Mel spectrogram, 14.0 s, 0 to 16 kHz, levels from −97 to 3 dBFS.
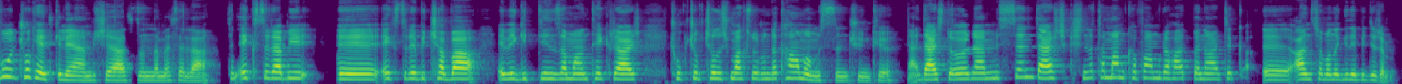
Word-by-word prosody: bu 345 -1 +2
çok 330 -2 -1
etkileyen 200 -7 +2
bir - - -8
şey 190 -1 0
aslında, 180 0 -1
mesela. 180 0 -3 0.2
Seni 250 - -8
ekstra 275 -1 +2
bir 270 +11 -4 0.2
eee, 230 -1 +6
ekstra 255 +2 -1
bir 255 0 -8
çaba 245 -2 +6 0.2
eve 240 +1 +2
gittiğin 245 +1 -4
zaman 240 0 0
tekrar 235 -1 +3 0.3
çok 250 0 -8
çok 260 -1 -4
çalışmak 255 -1 0
zorunda 250 0 -3
kalmamışsın 185 -10 -1
çünkü, 175 0 -8
yani, 210 - -7
derste 220 +1 +4
öğrenmişsin, 265 +7 -2
ders 275 -1 +5
çıkışında, 275 +1 -10
"Tamam, 300 +1 -1
kafam 275 -1 -5
rahat, 255 -1 -3
ben 245 -1 -3
artık, 240 +1 -5 0.2
eee, 200 -1 -2
antrenmana 225 -1 +1
gidebilirim." 210 -2 -3
245 Hz, 160 wpm, -19 LUFS, 220-265 Hz, 0.3 s, eee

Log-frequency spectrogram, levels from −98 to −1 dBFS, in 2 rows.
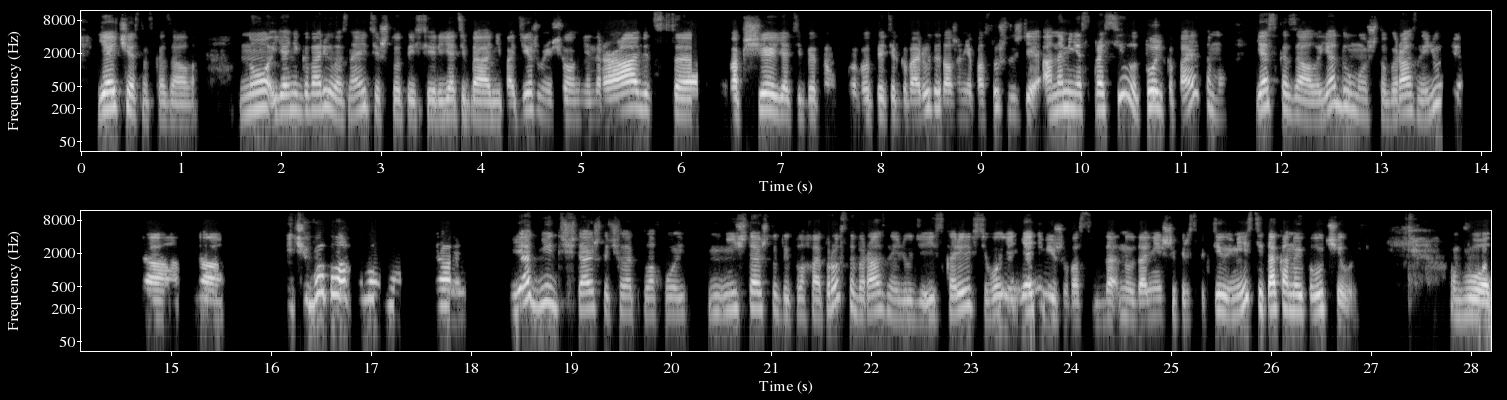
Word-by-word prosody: Я 195 - +8
ей 205 - +7
честно 160 -8 0
сказала. 125 -2 -6 0.4
Но 190 +6 +3
я 180 0 +1
не 190 - -4
говорила, 190 -1 0
знаете, 165 +3 -6
что-то 145 0 -6
из 135 - -10
серии: 140 -1 -4
"Я 150 +1 0
тебя 135 -2 +2
не 135 0 -8
поддерживаю, 165 +5 -3
ещё 140 +2 -6
он 140 0 -9
не 135 -1 -13
нравится. 165 +2 +5 0.4
Вообще 190 -1 +4
я 160 -1 0
тебе 155 +2 -6
там, 145 - -11 0.3
вот 150 +1 -4
я 160 - -1
те 155 - -6
говорю, 140 +6 -1
ты 205 -1 -1
должна 140 -1 -2
меня 135 -1 -9
послушать". 175 +10 -6
Слушайте, 140 - -1
она 165 +5 +2
меня 200 -2 +1
спросила 195 - 0
только 210 -4 +3
поэтому. 185 -6 -2 0.3
Я 205 - +6
ей - - -2
сказала: 165 - -1
"Я 185 - +1
думаю, 195 -10 -6
что 140 - -9
вы 140 +2 -6
разные 165 -4 +1
люди". 265 - -7 0.9
Да, 150 -2 +5 0.3
да. 145 -2 +4 0.7
Ничего 305 +6 +1
плохого. 310 -4 +4 0.6
Да. 225 0 +6 0.6
Я 455 - +5
не 250 +3 -3
д 205 - -11
считаю, 195 +1 0
что 195 -4 -11
человек 170 0 -8
плохой, 160 +1 -9 0.2
не 175 +3 -7
считаю, 200 0 +2
что 195 -1 -10
ты 155 -2 -9
плохая, 155 -1 -4
просто 275 -8 -2
вы 155 - -4
разные 170 -3 0
люди, 140 -1 -10
и 150 +5 -4
скорее 175 +8 0
всего 170 -4 -4
я, 170 -3 -3
я 180 +1 +6
не 235 - -10
вижу 320 -3 -5
вас, 135 -1 -6
да 250 0 -2
ну, 150 -2 -7
в - - -12
дальнейшие 145 +1 -2
перспективы 170 +5 -3
вместе, 200 - -1
так 195 +2 +7
оно 190 -3 +4
и - - +4
получилось. 180 +4 -2 0.9
Вот. 150 -3 +4
170 Hz, 185 wpm, -24 LUFS, 145-200 Hz, 0.9 s, Я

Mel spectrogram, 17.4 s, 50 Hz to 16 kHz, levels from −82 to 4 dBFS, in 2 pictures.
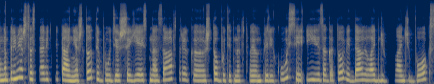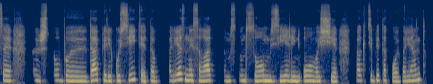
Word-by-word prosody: например, 285 +9 +6
составить 270 -5 0
питание. 225 -5 +4
Что 300 +8 +2
ты 285 -4 -1
будешь 225 0 +1
есть 230 +1 +1
на 225 -1 +2
завтрак, 255 +1 -2
э, 220 0 +1
что 230 +4 +1
будет 215 -1 -4
на 210 -1 +1
в 210 - -15
твоём 215 -1 0
перекусе 245 - -1
и 250 +1 -1
заготовить, 245 +1 -1
да, 230 +1 +5
ланч 225 -1 +1 0.2
ланч-боксы, 220 +2 -1 0.4
э, 220 -2 -6
чтобы, 205 -2 -1
да, 225 +2 +4
перекусить. 220 +3 -1
Это 195 -1 -2 0.2
полезный 230 +1 +1
салат 220 0 +1 0.2
там 205 -1 -5
с 205 0 -8
тунцом, 215 -1 +1
зелень, 205 0 +1
овощи. 200 -2 +1 0.3
Как 225 0 -5
тебе 225 0 -4
такой 185 -4 -4
вариант? 215 +7 -2
220 Hz, 130 wpm, -22 LUFS, 210-245 Hz, 0.4 s, например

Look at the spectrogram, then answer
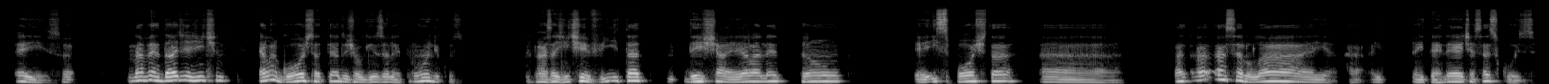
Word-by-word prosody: É 140 -2 0
isso, 100 -2 -5
é 115 - -9 0.5
Na 175 +4 +1
verdade, 185 +1 +4
a - - +4
gente 180 0 0 0.3
ela 185 +5 +2
gosta 150 +2 +3
até 145 +2 -1
dos 130 -2 -1
joguinhos 120 0 -1
eletrônicos, 130 +5 -2 0.7
mas 125 0 -1
a 130 - +4
gente 120 +7 0
evita 165 +6 +2 0.4
deixar 130 +1 +2
ela, 130 +4 +2
né, 145 +1 +1 0.2
tão, 140 +2 0 0.7
eh, 110 +1 -1
exposta 145 +2 0 0.2
a 105 -5 -6 0.5
a 140 - +1 0.4
a - - +5
a 215 - +3
celular 140 - +2
e 105 -1 -4
a 100 +2 -18
in 110 - -9 0.3
a 110 - -6
internet, 120 +4 0
essas 145 +4 -1
coisas. 100 - -10
130 Hz, 135 wpm, -23 LUFS, 115-150 Hz, 0.7 s, a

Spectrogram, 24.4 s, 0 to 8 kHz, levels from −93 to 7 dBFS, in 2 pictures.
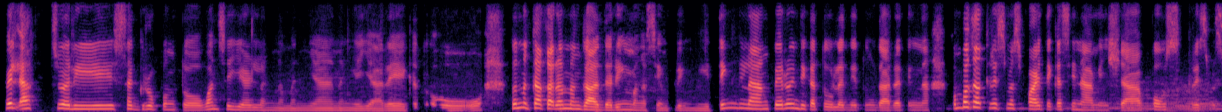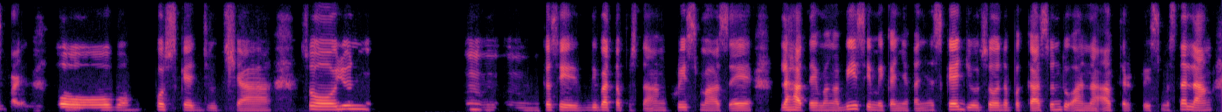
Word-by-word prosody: Well 320 0 +9
actually 255 -3 +4
sa 250 0 -2
grupong 215 -2 -5
to 165 -1 -2
once 225 +5 -3
a 230 - -4
year 180 -4 -4
lang 165 -2 -11
naman 155 0 -13
yan 150 0 -7
nangyayari 150 -1 -5
kat - - -12 0.2
oo 155 -2 -4 0.3
tuwing 325 +3 +4
nagkakaroon 280 -4 +8
ng 255 -3 0
gathering 190 -1 +5
mga 160 -2 -8
simpleng 155 0 -10
meeting 150 - -4
lang 255 -3 +5
pero 270 +3 +4
hindi 270 -4 -1
katulad 190 -4 -1
nitong 175 0 -10
darating 165 +1 -2
na 165 - -4 0.2
kumbaga 355 +3 +7
Christmas 295 -3 -3
party 235 -4 +4
kasi 220 0 -2
namin 175 -2 0
siya 160 +1 0
post-Christmas 205 -2 -6
par - - -3 0.4
oo, 180 -2 +2
wo 175 -1 -6 0.3
post-scheduled 165 -6 -5
siya. 150 +1 -4 0.2
So 215 -2 +2
yun, 245 -1 -2 1.0
i 215 - -5
mm, 185 -2 -14 0.3
mm, 160 - -21
kasi 180 -1 -1
'di 175 +2 -10
'ba 180 0 +2
tapos 170 - -9
na 160 - -7
ang 160 - -18
Christmas 180 -2 -6
eh, 160 0 -1 0.2
lahat 185 -2 +5
ay 165 - -3
mga 165 -1 -9
busy 250 -1 +1
may 160 - -5
kanya-kanyang 155 +1 -8
schedule, 190 -1 +2
so 175 0 -1
napagkasunduan 165 0 -3
na - - -3
after 160 - -8
Christmas 165 +3 -14
na 215 - +5
lang 165 -5 +3
180 Hz, 165 wpm, -25 LUFS, 160-230 Hz, 1.0 s, Well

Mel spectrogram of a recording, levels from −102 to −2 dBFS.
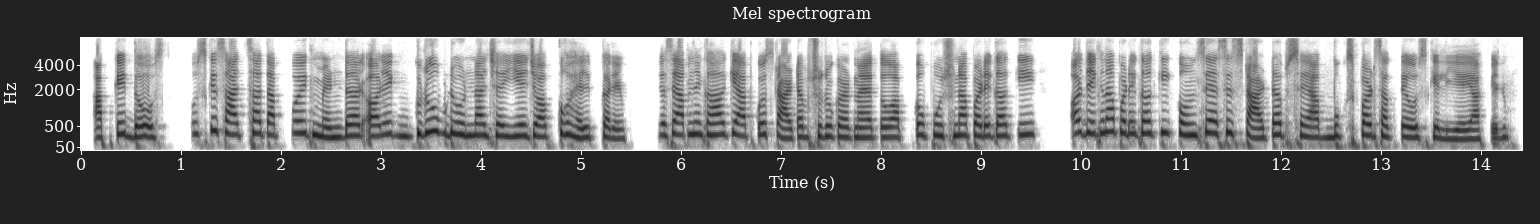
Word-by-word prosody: आपके 295 +6 +1
दोस्त 245 -1 +1 0.3
उसके 375 +5 -2
साथ-साथ 310 -1 0
आपको 285 +4 -2
एक 325 -3 -1
मेंटर 270 +2 +2
और 260 +1 +3
एक 300 -2 -3 0.2
ग्रुप 335 +1 +3
ढूँढ़ना 280 -3 +2
चाहिए, 265 0 0
जो 265 0 +1
आपको 295 +5 -1
हेल्प 235 -3 0
करे। 220 -4 -1 0.4
जैसे 285 +2 0
आपने 300 +1 +2
कहा 290 0 +2
कि 295 +2 -1
आपको 285 +1 0
स्टार्टअप 235 -1 0
शुरू 255 -1 0
करना 235 -1 0
है, 230 0 +2
तो 235 +1 -2
आपको 240 +4 -1
पूछना 275 +1 0
पड़ेगा 270 -1 +1
कि, 290 +3 -3 0.4
और 325 - +1
देखना 330 +2 +1
पड़ेगा 320 -1 +1
कि 335 +2 -1
कौन-से 290 +3 +2
ऐसे 330 +2 +1
स्टार्टअप्स 250 +4 0
हैं, 260 - 0
आप 235 -1 0
बुक्स 240 +3 -3
पढ़ 280 -3 +3
सकते 250 -1 -1
हो 235 - +3
उसके 235 0 -2
लिए 200 -1 -2
या 200 0 0
फ़िर 235 - -4
270 Hz, 195 wpm, -23 LUFS, 240-300 Hz, 0.4 s, और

